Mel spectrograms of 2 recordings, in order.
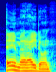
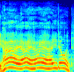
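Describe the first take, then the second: First: Said in the usual way. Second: High, loud, bubbly hi hi hi; overexcited greeting. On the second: Shown as a demonstration. Sales coach showing the wrong overexcited greeting to a calm client. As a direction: gush at them with far too much pep. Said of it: "If they're a lower tone person, you don't wanna be".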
